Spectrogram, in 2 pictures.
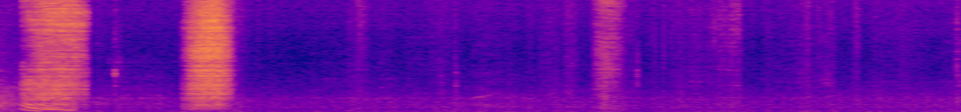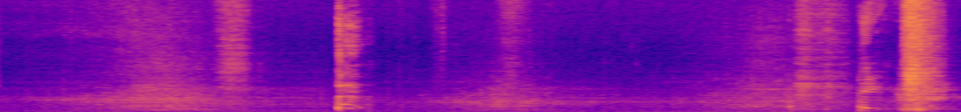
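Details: Sneezing fit while driving: several sneezing bursts in short succession over steady road and engine noise inside a moving car.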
